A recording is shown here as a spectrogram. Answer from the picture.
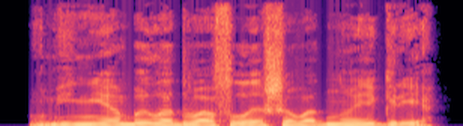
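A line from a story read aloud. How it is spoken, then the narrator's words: Grim hiss. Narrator (Russian): прошипел он мрачно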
